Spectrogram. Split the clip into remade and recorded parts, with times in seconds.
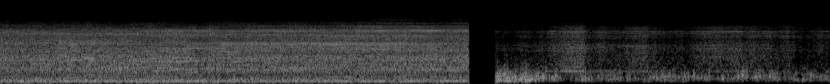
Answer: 0.0-1.4 recorded; 1.4-2.5 remade; 2.5-8.3 recorded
